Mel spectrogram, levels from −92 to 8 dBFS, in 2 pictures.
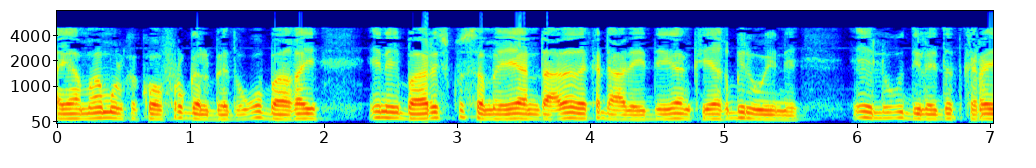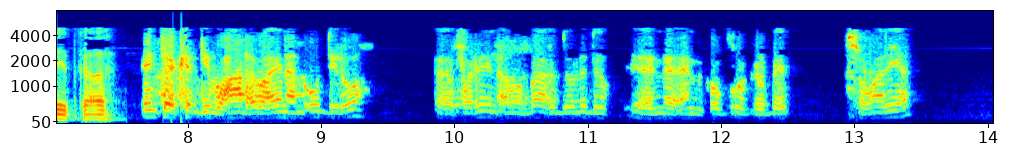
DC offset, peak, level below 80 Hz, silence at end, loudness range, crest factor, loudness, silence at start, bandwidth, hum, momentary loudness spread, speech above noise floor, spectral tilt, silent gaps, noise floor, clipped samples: under 0.1%; 0 dBFS; -64 dBFS; 0.65 s; 10 LU; 16 dB; -15 LUFS; 0 s; 5.8 kHz; none; 14 LU; 59 dB; -8 dB/octave; none; -74 dBFS; under 0.1%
